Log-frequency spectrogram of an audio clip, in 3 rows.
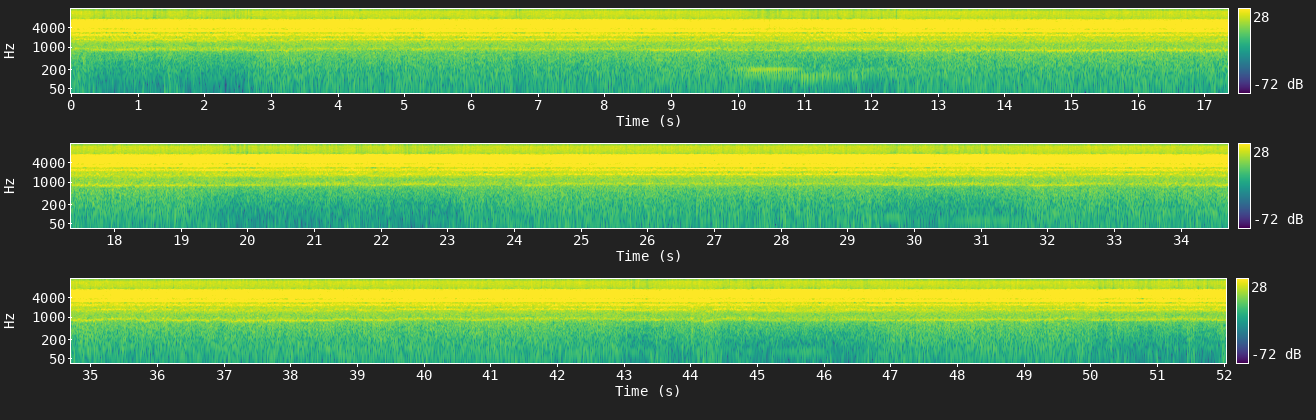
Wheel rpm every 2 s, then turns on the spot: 230, 220, 230, 230, 220, 220, 210, 200, 200, 210, 220, 220, 230, 230, 230, 230, 220, 210, 200, 210, 230, 230, 220, 210, 220, 230.
none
